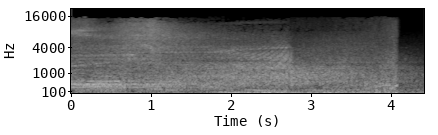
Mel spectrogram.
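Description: Title-sequence whoosh sound effect: a noisy rushing swell that sweeps through the highs over a building low rumble. The high rush cuts off suddenly at the end.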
